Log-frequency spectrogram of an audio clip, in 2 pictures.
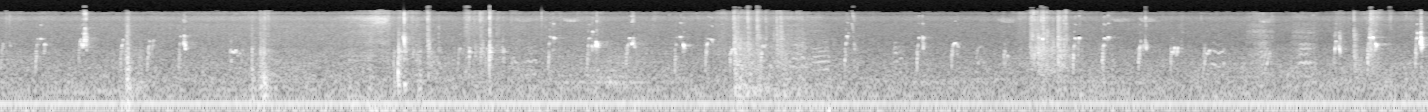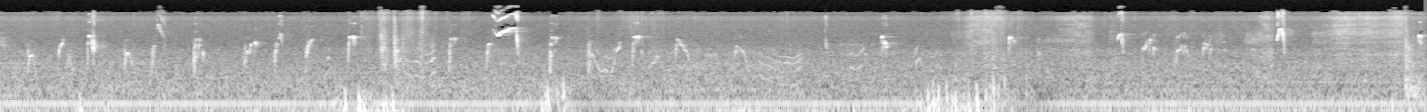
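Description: Birds chirping and calling: many short sharp chirps with a few louder calls scattered through, over a steady low hum.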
